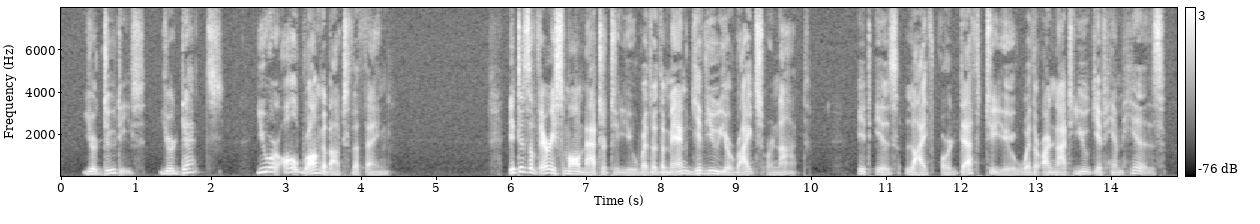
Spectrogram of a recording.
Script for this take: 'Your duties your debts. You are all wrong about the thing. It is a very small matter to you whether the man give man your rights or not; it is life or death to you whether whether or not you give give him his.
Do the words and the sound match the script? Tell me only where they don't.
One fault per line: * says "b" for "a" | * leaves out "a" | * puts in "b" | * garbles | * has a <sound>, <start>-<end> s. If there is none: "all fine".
* says "you" for "man"
* leaves out "whether"
* leaves out "give"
